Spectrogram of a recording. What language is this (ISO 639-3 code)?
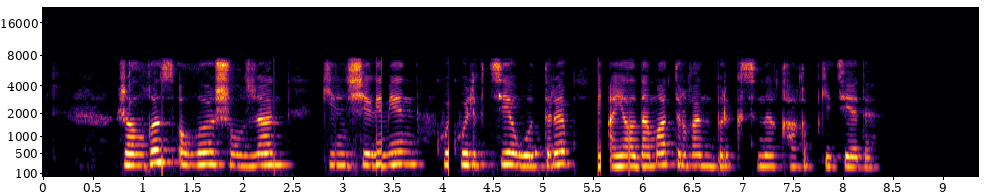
kaz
